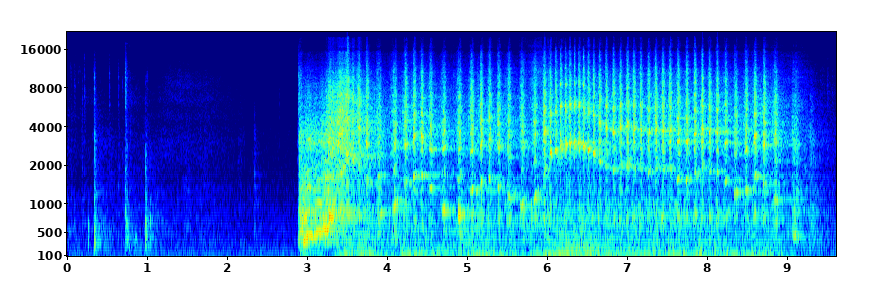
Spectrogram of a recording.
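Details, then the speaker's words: 1957 Chevy Bel Air, almost 70 years old, long unused and possibly with transmission work done, started again: fast, uneven ticking about four per second over a thin, raspy running note, cause unknown. Abnormal running noise. "I've never heard an engine that sounds like that, but you did get it running."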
